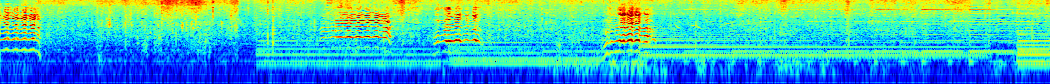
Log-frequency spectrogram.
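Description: Goats bleat several times in wavering, quavering calls spaced a few seconds apart, over a steady low droning hum with no talking.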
